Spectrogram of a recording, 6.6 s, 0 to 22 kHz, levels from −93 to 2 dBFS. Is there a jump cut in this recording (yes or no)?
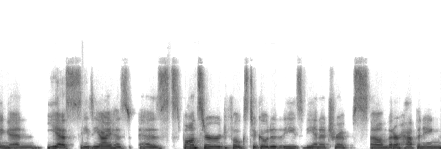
no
